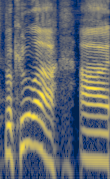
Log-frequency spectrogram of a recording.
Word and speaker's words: Bakula: Yes, Bakula. Yes, is pronounced like Dracula.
